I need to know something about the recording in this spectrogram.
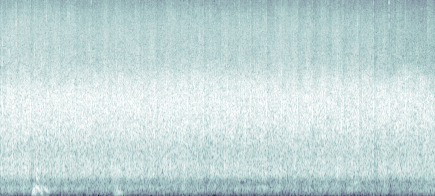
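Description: A large audience in a very full lecture hall at the University of Freiburg applauds steadily, a dense wash of clapping hands that stays loud and even throughout, with no voices rising above it.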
